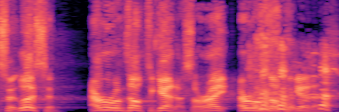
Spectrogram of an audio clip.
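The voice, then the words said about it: Ranting conspiratorial media-bro character voice. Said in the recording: “The media bro, I call him. That's the Alex Jonesian media bro. ... That's a good impression of him, actually. It's a really good impression.”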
